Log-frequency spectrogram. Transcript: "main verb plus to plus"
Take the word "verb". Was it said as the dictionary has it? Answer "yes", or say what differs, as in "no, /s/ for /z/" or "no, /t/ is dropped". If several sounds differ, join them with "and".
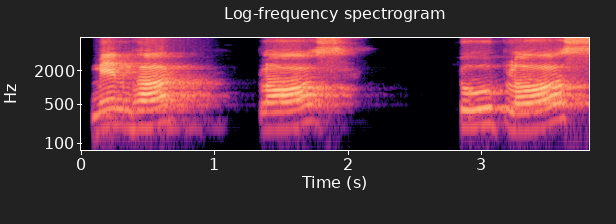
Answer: no, /b/ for /v/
